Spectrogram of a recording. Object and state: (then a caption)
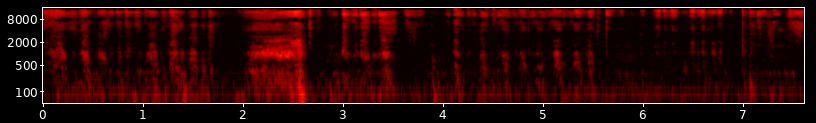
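Glossy paper magazine. An open glossy paper magazine lies flat on a wooden desk while a wooden stick or pencil traces and scratches over its photo page, with long acrylic nails resting on the page. Soft, continuous scratching and rubbing fills the clip, with a louder, brighter swell around the middle. At the end, a page is flipped.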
